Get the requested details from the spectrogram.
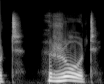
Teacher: हिंदी का र जीभ की नोक से आता है। जर्मन आर गले के पिछले हिस्से से आता है। जैसे आप गरारे कर रहे हो।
